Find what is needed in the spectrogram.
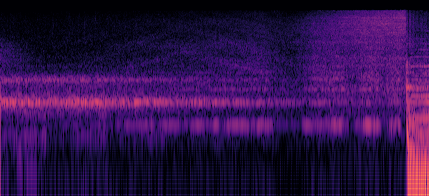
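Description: Breakdown in an instrumental electronic dance track: a held synth tone over a hiss of noise. It fades, then a rising noise swell builds through the last second into the return of the beat.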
